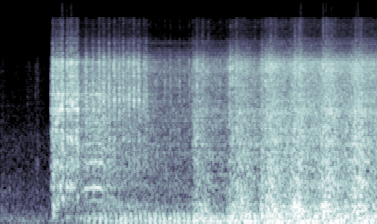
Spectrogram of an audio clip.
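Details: Scooter after replacing a CVT/pulley bearing to cure a snoring growl, new bearing fitted: engine catches and revs into an even running note with no growl or rumble from the belt drive; CVT now sounds normal.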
